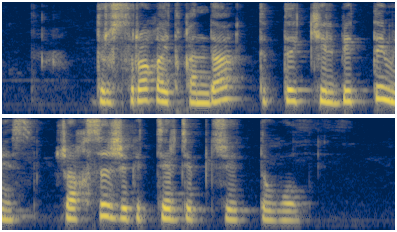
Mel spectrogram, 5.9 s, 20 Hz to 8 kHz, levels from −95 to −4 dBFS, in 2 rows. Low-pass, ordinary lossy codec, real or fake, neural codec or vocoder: none; none; real; none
